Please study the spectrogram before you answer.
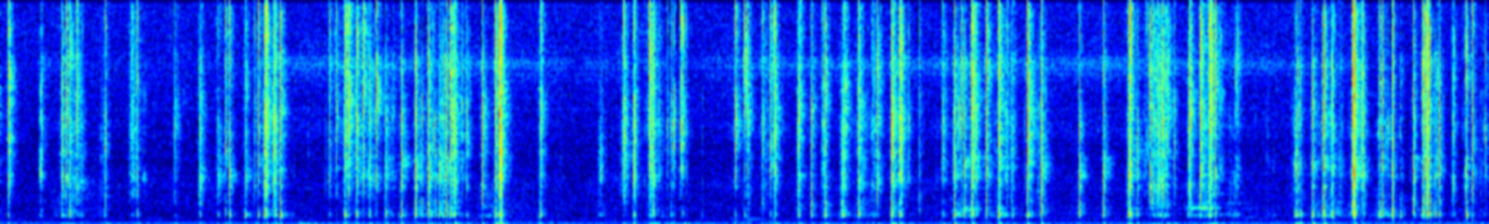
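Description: Fingertips and nails flick the plastic bristles of a small plastic detangling hairbrush with a chrome-look back, held close to the mic. The result is rapid, dry, bright clicks and ticks in quick irregular bursts, with brief pauses between flurries. A faint steady low hum sits underneath throughout.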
